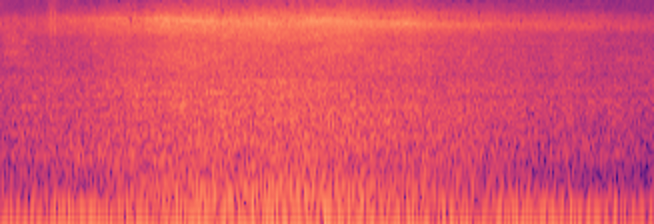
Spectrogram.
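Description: NS Sprinter electric multiple unit passing close by. The rush of its wheels on the rails swells to a peak about three seconds in and fades as it moves away, over a low rumble of wind on the microphone.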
